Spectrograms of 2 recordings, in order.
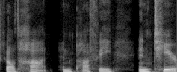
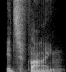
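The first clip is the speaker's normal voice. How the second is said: much lower, softer, resigned; 12 semitones lower, 5 dB quieter than usual. Acted. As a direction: give in quietly. Parker resigned.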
